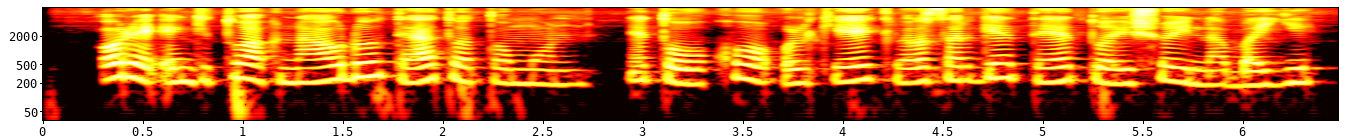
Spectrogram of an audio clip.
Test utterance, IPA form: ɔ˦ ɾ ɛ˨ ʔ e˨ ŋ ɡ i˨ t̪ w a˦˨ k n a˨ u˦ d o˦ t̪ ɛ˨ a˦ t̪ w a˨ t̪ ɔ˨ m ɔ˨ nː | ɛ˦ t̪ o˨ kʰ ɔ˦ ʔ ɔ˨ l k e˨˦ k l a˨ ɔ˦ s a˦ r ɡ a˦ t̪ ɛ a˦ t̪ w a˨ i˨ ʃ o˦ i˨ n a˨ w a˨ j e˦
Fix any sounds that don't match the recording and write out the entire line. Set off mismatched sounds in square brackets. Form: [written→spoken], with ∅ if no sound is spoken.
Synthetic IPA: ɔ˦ ɾ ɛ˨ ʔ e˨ ŋ ɡ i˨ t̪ w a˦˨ k n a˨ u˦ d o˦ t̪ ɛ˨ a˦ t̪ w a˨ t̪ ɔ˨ m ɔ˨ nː | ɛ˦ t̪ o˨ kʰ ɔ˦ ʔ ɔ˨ l k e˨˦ k l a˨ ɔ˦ s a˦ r ɡ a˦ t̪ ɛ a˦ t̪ w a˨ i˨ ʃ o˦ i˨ n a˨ [w→b] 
